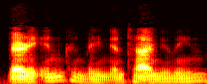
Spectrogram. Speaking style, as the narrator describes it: muttered Fulham

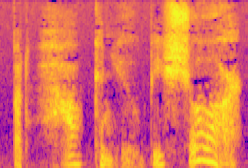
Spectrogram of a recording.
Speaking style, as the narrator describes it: Bogart, afraid to believe, whispered

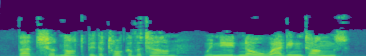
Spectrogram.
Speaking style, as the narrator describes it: Kalinin, her face like thunder, said sharply

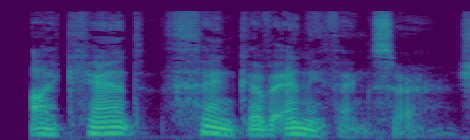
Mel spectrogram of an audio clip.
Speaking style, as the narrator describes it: she replied wearily

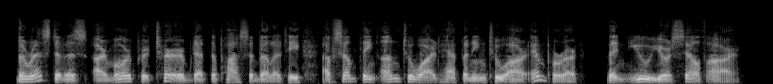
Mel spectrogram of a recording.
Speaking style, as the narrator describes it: said Selden smoothly

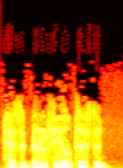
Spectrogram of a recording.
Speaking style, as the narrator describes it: asked Powell anxiously

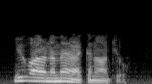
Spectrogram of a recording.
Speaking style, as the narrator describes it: Morrison said sharply

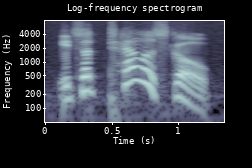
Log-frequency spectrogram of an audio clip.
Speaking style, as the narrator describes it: Brandon cried out sharply

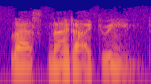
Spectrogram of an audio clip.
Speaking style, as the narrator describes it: said LVX-1 calmly

